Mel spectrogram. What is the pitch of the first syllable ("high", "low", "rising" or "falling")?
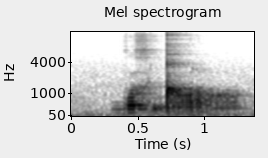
high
